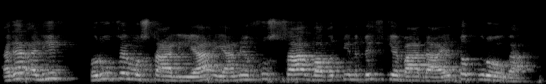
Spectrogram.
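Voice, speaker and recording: A man teaching Quran recitation rules in a patient, repetitive classroom style, slowly stretching out the example words. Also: high-pitched, a bit bright, far from the mic, slight background noise. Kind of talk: classroom lesson on tajweed rules. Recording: echoey room, voice from off the mic.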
